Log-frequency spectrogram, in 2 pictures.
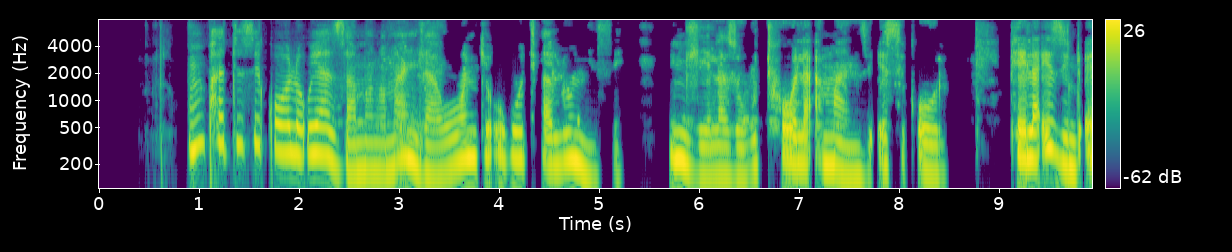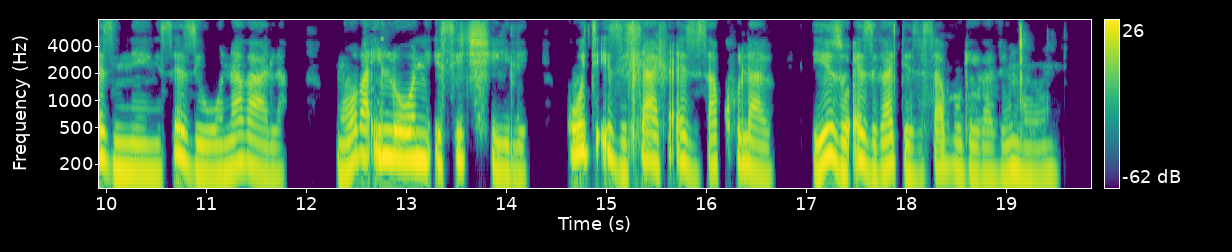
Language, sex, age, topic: North Ndebele, female, 25-35, education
